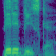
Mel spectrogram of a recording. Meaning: correspondence (reciprocal exchange of letters, emails, etc.)
- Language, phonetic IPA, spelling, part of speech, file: Russian, [pʲɪrʲɪˈpʲiskə], переписка, noun, Ru-переписка.ogg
